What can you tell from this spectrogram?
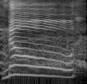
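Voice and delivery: high wailing no; dismayed cry. Real, not acted. Losing the bits.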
